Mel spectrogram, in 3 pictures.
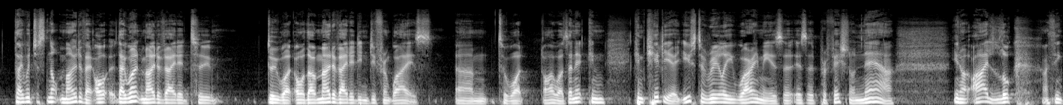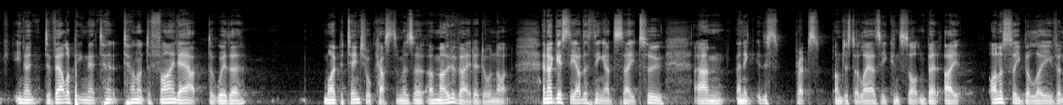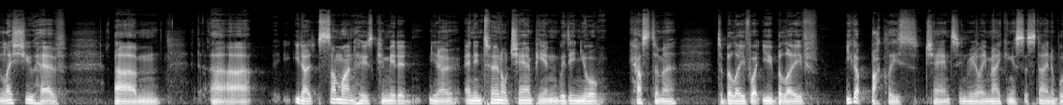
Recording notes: live event coverage of the VeraSage Symposium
